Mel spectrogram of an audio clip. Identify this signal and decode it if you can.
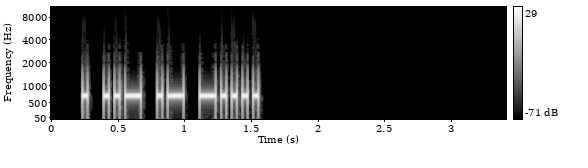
Morse code, heard as a keyed tone, about 30 wpm, 700 Hz. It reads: EUA6
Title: All Cut Numbers - 4-Digit 30wpm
